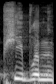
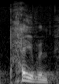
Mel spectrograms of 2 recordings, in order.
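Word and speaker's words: Piven: 자, 조슈아, 또 피분 그랬는데 미국 사람들은 피분이라고 읽지 않습니다. 이렇게 써주면 파이분이라고 읽을 거예요. 파이분.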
